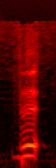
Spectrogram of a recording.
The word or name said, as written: bu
